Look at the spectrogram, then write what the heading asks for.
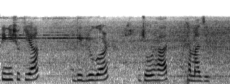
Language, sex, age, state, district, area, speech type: Assamese, female, 18-30, Assam, Kamrup Metropolitan, urban, spontaneous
